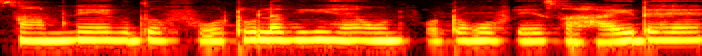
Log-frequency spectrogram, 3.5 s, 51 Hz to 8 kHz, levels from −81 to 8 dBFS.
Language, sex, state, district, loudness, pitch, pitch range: Hindi, female, Delhi, New Delhi, -15 LUFS, 215 Hz, 210-220 Hz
